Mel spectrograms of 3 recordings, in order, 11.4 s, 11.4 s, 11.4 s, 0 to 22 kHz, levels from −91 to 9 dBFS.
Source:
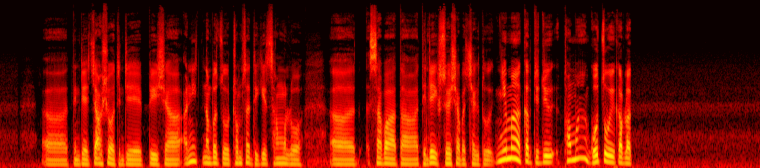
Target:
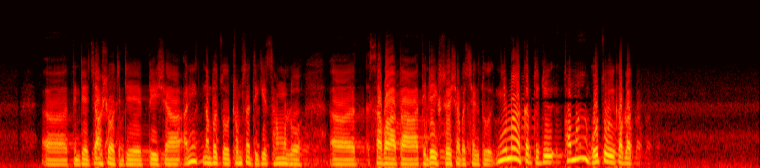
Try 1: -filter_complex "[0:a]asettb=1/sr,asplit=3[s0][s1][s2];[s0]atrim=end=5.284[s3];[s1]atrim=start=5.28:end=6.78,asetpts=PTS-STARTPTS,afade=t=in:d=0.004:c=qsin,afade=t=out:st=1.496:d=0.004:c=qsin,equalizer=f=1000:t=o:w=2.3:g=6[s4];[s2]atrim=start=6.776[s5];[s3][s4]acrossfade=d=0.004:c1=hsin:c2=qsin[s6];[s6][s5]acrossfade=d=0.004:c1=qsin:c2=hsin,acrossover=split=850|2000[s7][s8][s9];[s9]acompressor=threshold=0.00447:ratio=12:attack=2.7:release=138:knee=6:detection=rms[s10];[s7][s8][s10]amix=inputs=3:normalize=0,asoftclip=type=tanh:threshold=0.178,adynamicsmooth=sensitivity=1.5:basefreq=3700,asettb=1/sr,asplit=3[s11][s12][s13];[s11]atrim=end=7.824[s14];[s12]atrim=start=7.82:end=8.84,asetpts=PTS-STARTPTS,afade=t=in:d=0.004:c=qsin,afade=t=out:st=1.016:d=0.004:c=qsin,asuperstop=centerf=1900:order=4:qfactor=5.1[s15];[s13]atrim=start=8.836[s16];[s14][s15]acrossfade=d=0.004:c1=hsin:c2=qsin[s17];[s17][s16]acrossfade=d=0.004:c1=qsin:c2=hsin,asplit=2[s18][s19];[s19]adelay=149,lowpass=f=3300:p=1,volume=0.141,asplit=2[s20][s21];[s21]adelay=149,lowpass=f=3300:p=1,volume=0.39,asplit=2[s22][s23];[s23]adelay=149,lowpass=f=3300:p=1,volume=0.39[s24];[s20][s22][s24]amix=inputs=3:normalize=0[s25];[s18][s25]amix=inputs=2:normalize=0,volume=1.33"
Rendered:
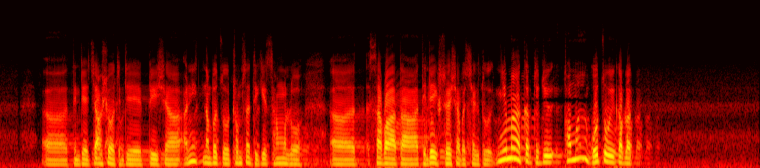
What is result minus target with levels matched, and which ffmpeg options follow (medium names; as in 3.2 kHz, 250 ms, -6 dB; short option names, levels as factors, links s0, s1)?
saturation: distortion -7 dB
-filter_complex "[0:a]asettb=1/sr,asplit=3[s0][s1][s2];[s0]atrim=end=5.284[s3];[s1]atrim=start=5.28:end=6.78,asetpts=PTS-STARTPTS,afade=t=in:d=0.004:c=qsin,afade=t=out:st=1.496:d=0.004:c=qsin,equalizer=f=1000:t=o:w=2.3:g=6[s4];[s2]atrim=start=6.776[s5];[s3][s4]acrossfade=d=0.004:c1=hsin:c2=qsin[s6];[s6][s5]acrossfade=d=0.004:c1=qsin:c2=hsin,acrossover=split=850|2000[s7][s8][s9];[s9]acompressor=threshold=0.00447:ratio=12:attack=2.7:release=138:knee=6:detection=rms[s10];[s7][s8][s10]amix=inputs=3:normalize=0,asoftclip=type=tanh:threshold=0.0841,adynamicsmooth=sensitivity=1.5:basefreq=3700,asettb=1/sr,asplit=3[s11][s12][s13];[s11]atrim=end=7.824[s14];[s12]atrim=start=7.82:end=8.84,asetpts=PTS-STARTPTS,afade=t=in:d=0.004:c=qsin,afade=t=out:st=1.016:d=0.004:c=qsin,asuperstop=centerf=1900:order=4:qfactor=5.1[s15];[s13]atrim=start=8.836[s16];[s14][s15]acrossfade=d=0.004:c1=hsin:c2=qsin[s17];[s17][s16]acrossfade=d=0.004:c1=qsin:c2=hsin,asplit=2[s18][s19];[s19]adelay=149,lowpass=f=3300:p=1,volume=0.141,asplit=2[s20][s21];[s21]adelay=149,lowpass=f=3300:p=1,volume=0.39,asplit=2[s22][s23];[s23]adelay=149,lowpass=f=3300:p=1,volume=0.39[s24];[s20][s22][s24]amix=inputs=3:normalize=0[s25];[s18][s25]amix=inputs=2:normalize=0,volume=1.33"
